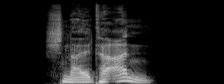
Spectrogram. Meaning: inflection of anschnallen: 1. first/third-person singular preterite 2. first/third-person singular subjunctive II
- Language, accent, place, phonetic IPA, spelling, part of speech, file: German, Germany, Berlin, [ˌʃnaltə ˈan], schnallte an, verb, De-schnallte an.ogg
